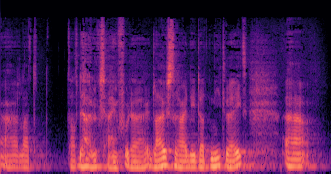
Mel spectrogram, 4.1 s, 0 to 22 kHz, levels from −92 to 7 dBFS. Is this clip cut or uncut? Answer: cut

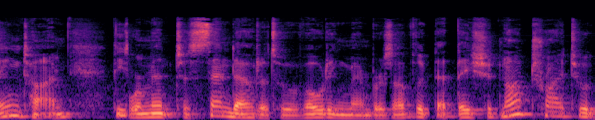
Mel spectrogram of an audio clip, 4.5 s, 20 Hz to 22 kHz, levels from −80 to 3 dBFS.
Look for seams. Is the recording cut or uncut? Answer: cut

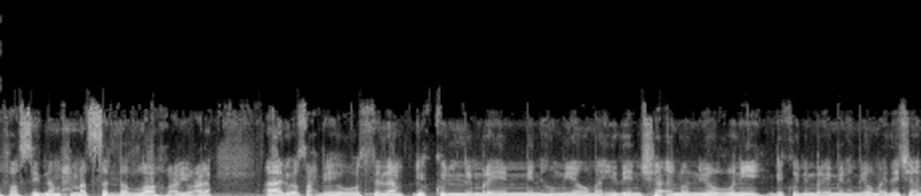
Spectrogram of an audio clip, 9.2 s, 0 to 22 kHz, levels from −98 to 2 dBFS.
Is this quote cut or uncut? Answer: cut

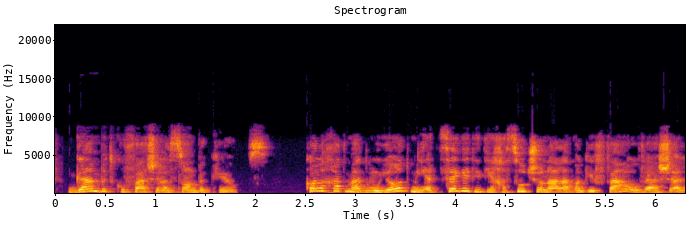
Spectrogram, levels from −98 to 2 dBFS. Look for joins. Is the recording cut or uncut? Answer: uncut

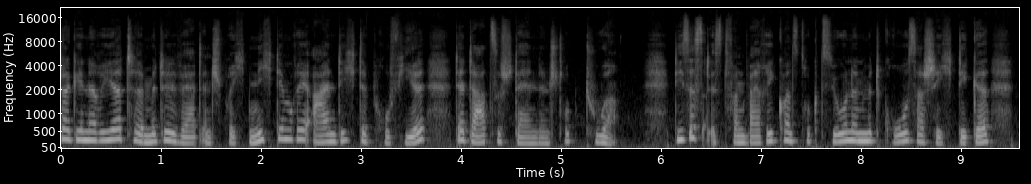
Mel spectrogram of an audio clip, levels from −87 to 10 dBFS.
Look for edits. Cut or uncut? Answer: cut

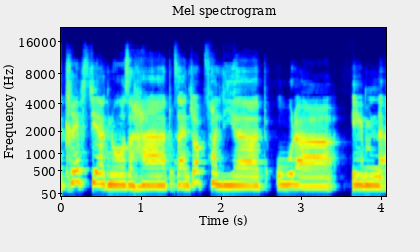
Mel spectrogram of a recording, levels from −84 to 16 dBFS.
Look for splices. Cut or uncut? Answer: cut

